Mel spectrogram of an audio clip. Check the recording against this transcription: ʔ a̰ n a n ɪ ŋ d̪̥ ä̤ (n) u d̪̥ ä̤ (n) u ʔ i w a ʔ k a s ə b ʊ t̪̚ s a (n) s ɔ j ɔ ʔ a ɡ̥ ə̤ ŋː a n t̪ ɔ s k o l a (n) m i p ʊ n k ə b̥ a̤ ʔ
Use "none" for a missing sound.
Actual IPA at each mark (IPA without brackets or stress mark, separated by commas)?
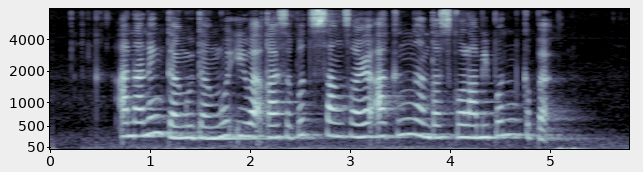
ŋ, ŋ, ŋ, none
